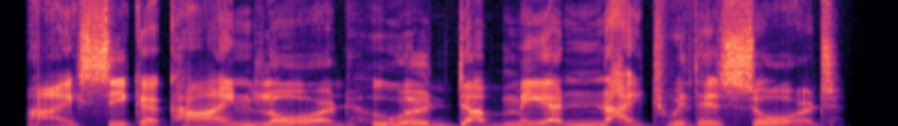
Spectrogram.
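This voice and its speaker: A man's fairly high put-on character voice with very wide pitch swings and very even loudness, at a fairly slow pace, on a very clean recording with a silent background. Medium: read story. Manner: grandiose, formal.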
